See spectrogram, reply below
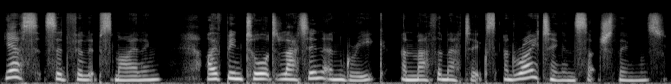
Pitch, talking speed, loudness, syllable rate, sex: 225 Hz, 150 wpm, -18 LUFS, 4.2 syllables/s, female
